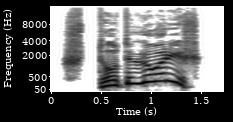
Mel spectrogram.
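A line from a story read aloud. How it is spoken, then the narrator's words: Confident young man's exclamation. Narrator (Russian): воскликнул Скотт Николсон, весьма решительный и самоуверенный молодой человек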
